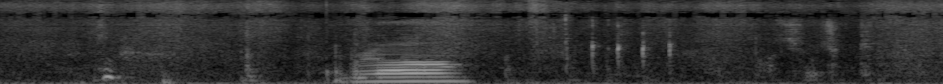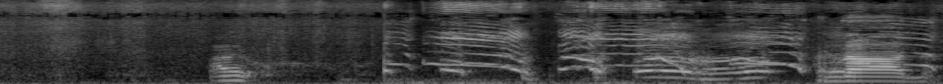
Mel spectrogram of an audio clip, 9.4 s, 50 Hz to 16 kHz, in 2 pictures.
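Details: German shorthaired pointer puppies born on 15 January 2022 give high, wavering, overlapping whines and short yelps that bend up and down, crowded into the final three seconds. A man's voice speaks briefly earlier, with soft handling noises between.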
